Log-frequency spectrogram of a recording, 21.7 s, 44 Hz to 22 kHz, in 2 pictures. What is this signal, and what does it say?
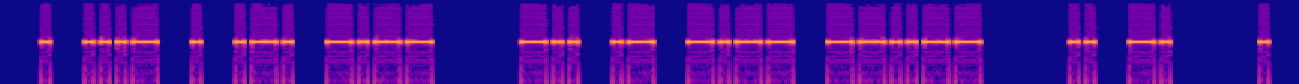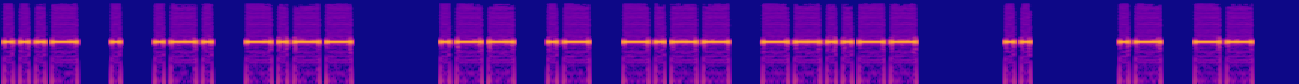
Morse code, heard as a keyed tone, about 18 wpm, spaced as for 15 wpm, 1000 Hz. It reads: EVERY DAY, IN EVERY WAY, I AM
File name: qotdfiles / 15wpm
